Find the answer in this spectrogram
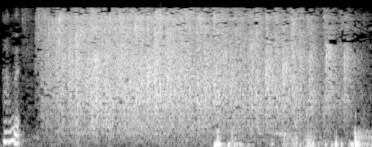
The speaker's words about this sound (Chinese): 才刚的掌声愿献给我们天上的父，愿献给我们耶稣基督，愿献给每个兄弟姊妹。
